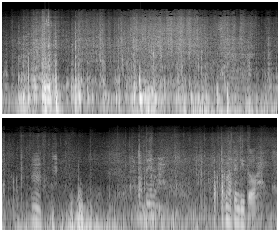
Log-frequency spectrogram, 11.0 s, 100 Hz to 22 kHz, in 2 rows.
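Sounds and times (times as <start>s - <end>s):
scraping on styrofoam box: 0.4s - 5.6s.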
